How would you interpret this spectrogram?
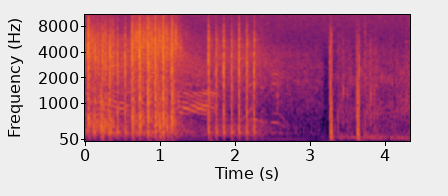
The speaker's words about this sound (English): On my command. Fire! Tracers. Explosions. Illumination rounds. You witness the deadly, incandescent beauty of night firing.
